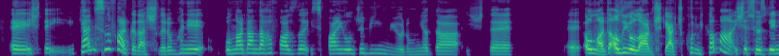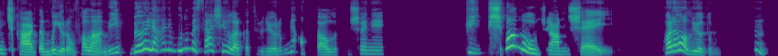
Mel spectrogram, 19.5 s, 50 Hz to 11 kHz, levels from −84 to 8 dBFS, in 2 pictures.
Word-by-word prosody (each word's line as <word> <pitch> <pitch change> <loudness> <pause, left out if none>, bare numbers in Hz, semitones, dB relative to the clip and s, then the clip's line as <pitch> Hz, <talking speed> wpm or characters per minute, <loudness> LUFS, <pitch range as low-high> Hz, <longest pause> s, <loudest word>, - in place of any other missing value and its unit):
eee, 225 0 +2
işte, 235 +2 -6
iii, 150 +9 -16
kendi 345 - +1
sınıf 460 +3 +1
arkadaşlarım 190 - -1
hani 235 +1 -1 0.3
onlardan 235 +2 0
daha 245 +1 0
fazla 230 -1 -2
İspanyolca 225 +1 -4
bilmiyorum 175 -8 -13
ya 180 0 -11
da 180 -1 -2
işte, 180 -1 -6 0.7
eee, - - -5
onlar 465 -2 +6
da - - +6
alıyorlarmış 225 -11 +7
gerçi 160 - +2
komik 255 -2 -8
ama 275 - +1
işte 470 - -2
sözlerini 220 - +2
çıkardım 160 -4 +1
buyurun 155 -10 -2
falan 180 -3 -2
deyip 275 +2 -8
böyle 430 +7 +2
hani 410 0 -7
bunu 385 +5 -1
mesela 370 -2 -4
şey 345 -2 -6
olarak 180 -5 -2
hatırlıyorum 170 0 -10
ne 320 - -9
aptallıkmış 155 +4 -8
hani 200 -1 -8 1.0
pij 260 -5 -6
pişman 330 +7 +6
olacağım 185 - 0
bir 175 - -9
şey. - - -1 0.6
Para 340 +8 +3
alıyordum. 165 - -2 0.5
Hı - - -9
220 Hz, 140 wpm, -21 LUFS, 180-270 Hz, 1.0 s, alıyorlarmış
